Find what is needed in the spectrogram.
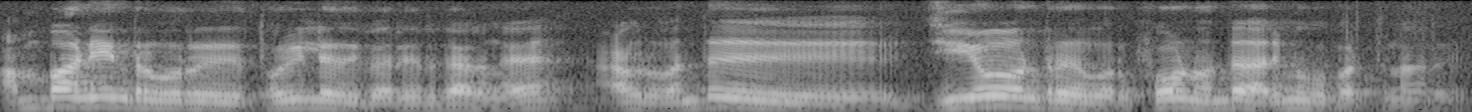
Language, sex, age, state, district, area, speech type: Tamil, male, 60+, Tamil Nadu, Dharmapuri, rural, spontaneous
